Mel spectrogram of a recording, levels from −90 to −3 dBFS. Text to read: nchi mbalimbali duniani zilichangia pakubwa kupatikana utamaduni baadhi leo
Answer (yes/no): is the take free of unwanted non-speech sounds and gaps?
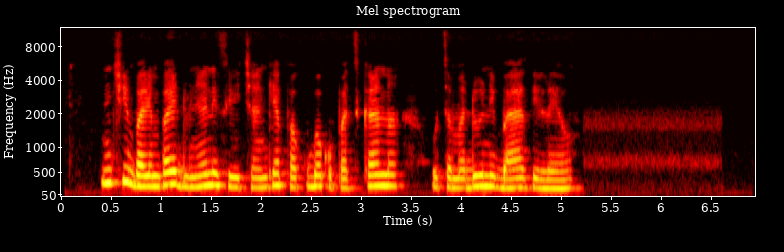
yes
